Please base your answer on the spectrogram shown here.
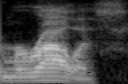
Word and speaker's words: Morales: wonderful couple with us today, Nico and Serenity Morales. Is it Morales or Morales? Am I pronouncing that right?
